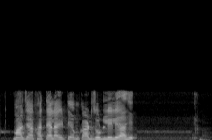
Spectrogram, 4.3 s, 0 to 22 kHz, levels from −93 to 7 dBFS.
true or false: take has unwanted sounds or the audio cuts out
false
